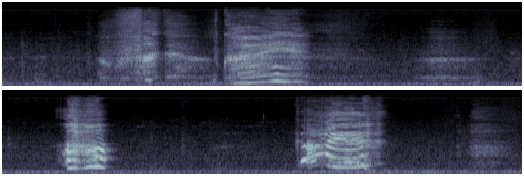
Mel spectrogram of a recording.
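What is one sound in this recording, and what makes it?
A young woman speaks close by in short, emotional bursts.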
